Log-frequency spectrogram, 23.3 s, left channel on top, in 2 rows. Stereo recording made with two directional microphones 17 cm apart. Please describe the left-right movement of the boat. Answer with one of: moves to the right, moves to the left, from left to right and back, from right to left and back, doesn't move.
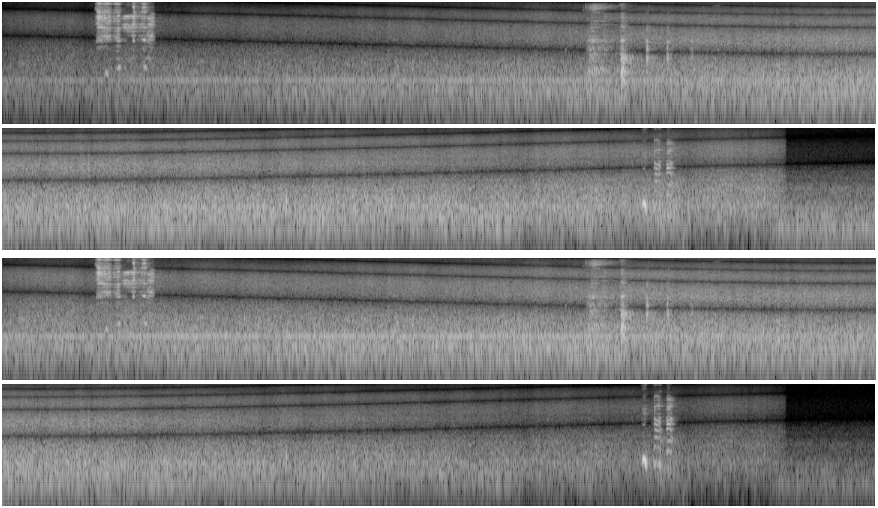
moves to the left.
